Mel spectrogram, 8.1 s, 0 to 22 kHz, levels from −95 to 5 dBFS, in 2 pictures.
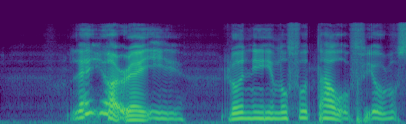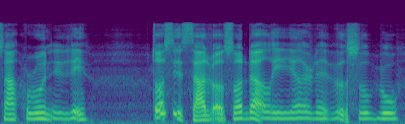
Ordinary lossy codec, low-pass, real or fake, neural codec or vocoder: none; 9.9 kHz; fake; autoencoder, 22.05 kHz, a latent of 192 numbers a frame, VITS, trained on many speakers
